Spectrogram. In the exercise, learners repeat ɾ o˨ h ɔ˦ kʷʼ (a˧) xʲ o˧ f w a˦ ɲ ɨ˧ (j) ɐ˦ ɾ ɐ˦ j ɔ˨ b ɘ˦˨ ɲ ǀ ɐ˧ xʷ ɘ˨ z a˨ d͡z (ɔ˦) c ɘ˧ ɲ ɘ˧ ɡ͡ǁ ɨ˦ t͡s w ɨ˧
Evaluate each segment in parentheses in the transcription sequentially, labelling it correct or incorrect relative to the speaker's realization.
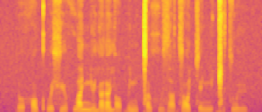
correct, correct, correct

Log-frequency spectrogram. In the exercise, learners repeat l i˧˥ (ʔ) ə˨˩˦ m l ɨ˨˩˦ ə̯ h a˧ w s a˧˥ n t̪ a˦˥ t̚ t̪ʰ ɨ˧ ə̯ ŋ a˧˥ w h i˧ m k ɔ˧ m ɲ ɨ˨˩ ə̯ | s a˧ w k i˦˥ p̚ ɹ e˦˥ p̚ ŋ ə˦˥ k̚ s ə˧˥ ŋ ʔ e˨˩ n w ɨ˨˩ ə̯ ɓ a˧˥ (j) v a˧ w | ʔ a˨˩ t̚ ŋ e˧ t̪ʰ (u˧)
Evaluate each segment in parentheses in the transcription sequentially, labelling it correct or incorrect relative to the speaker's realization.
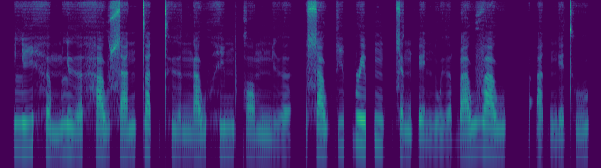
incorrect, incorrect, incorrect

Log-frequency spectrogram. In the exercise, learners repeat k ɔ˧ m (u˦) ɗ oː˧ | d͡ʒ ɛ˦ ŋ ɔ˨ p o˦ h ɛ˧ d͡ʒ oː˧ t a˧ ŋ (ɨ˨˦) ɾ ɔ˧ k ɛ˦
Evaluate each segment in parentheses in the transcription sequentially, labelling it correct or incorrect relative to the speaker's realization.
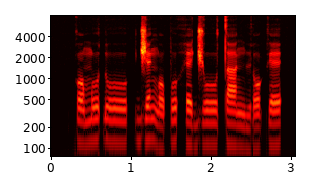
incorrect, incorrect

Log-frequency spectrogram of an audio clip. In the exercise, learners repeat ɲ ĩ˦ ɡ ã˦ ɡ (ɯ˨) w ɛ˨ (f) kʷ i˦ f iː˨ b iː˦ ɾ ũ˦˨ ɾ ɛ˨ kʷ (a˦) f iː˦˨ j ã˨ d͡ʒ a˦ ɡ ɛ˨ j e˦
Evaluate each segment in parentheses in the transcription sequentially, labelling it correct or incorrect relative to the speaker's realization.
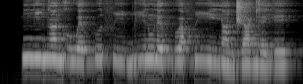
incorrect, incorrect, correct

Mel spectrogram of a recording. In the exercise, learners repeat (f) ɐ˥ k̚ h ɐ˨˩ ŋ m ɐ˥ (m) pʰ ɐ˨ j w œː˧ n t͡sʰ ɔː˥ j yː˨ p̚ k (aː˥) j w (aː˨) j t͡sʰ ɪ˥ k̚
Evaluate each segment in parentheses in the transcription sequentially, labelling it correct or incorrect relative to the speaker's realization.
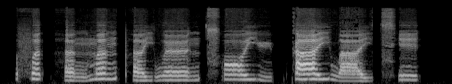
correct, incorrect, correct, correct

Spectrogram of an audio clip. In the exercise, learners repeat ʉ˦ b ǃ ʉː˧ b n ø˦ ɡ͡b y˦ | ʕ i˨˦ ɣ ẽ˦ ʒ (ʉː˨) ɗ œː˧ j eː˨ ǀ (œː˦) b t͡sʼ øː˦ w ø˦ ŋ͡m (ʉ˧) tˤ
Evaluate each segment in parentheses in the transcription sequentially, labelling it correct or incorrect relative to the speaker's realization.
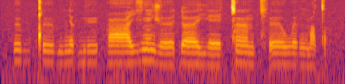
incorrect, incorrect, correct

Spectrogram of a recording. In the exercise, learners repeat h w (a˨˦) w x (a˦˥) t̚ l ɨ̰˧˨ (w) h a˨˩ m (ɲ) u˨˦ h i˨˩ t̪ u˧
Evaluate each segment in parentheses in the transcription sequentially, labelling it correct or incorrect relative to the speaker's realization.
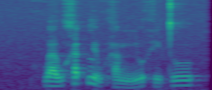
correct, correct, correct, correct

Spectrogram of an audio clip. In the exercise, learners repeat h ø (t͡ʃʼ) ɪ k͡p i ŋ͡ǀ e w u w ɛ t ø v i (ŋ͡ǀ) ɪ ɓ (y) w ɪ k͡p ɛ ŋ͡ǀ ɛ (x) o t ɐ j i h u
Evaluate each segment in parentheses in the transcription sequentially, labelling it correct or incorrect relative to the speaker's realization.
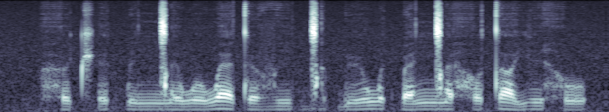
correct, incorrect, correct, incorrect

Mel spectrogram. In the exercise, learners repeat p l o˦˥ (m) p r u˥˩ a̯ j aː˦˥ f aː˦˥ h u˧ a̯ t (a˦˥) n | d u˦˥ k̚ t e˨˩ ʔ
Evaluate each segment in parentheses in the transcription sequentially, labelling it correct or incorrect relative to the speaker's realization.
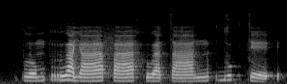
correct, correct

